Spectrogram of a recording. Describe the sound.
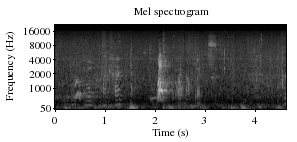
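A dog brought along by a presenter at a talk whimpers softly and lets out one sharp, high yip midway, over a low murmur of people talking.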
